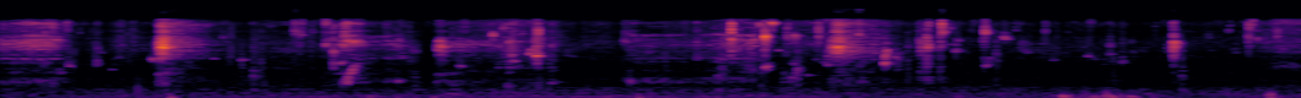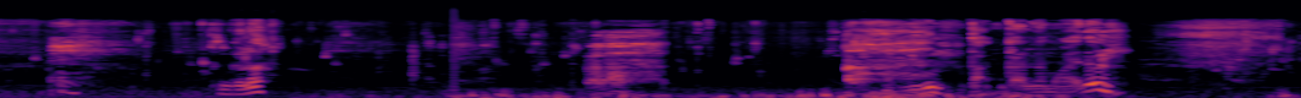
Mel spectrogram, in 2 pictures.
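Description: Water splashes as hands rinse a fish.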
